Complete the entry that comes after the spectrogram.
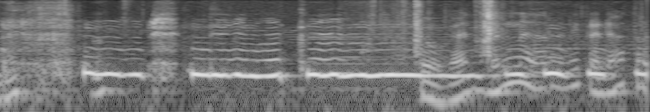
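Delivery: put-on high, small girl spirit; ghost child voice. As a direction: speak as the little ghost.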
